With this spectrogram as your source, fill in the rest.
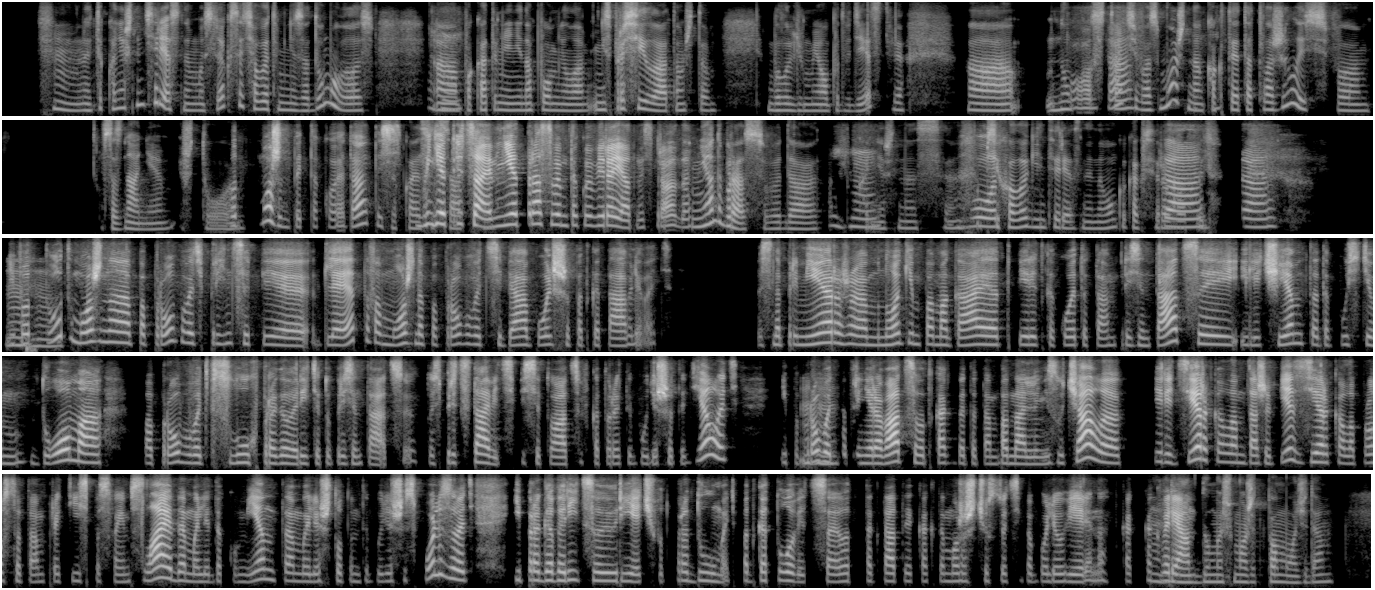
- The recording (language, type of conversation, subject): Russian, advice, Как преодолеть страх выступать перед аудиторией после неудачного опыта?
- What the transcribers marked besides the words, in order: laughing while speaking: "мы не отрицаем, не отбрасываем такую вероятность"; tapping; chuckle; chuckle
